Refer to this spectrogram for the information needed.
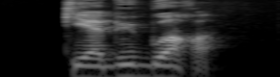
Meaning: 1. once a drunkard, always a drunkard 2. old habits die hard; a leopard cannot change its spots
- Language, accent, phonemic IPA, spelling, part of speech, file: French, France, /ki a by bwa.ʁa/, qui a bu boira, proverb, LL-Q150 (fra)-qui a bu boira.wav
